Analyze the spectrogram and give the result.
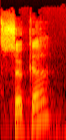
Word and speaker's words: Sukkah: This first one is Sukkah City. That is, I'm pronouncing it correct, Sukkah. – Yeah, Sukkah. – Sukkah, and not being of the persuasion, you can correct me here.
